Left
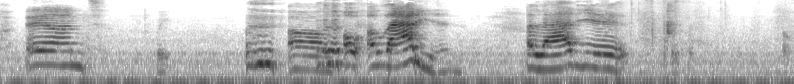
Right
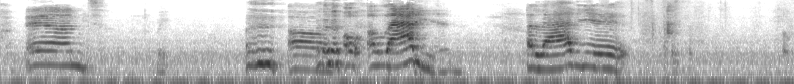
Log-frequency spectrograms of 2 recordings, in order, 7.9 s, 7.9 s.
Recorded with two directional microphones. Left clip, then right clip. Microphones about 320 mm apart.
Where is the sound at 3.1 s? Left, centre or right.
Centre.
